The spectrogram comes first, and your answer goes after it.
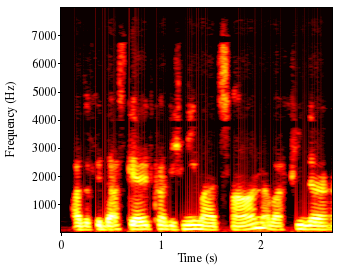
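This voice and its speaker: A man speaks in an ordinary speaking voice at a medium pitch and a fairly quick pace. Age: 30s. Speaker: bus company owner. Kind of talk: interview.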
